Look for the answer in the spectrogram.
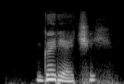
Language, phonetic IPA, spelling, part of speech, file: Russian, [ɡɐˈrʲæt͡ɕɪj], горячий, adjective, Ru-горячий.ogg
- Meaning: 1. hot (having a high temperature) 2. ardent, passionate 3. heated (of a dispute) 4. hot-tempered 5. busy (of time) 6. radioactive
